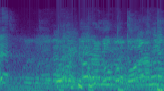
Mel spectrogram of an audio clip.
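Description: Speech: a man talking, with other voices chattering around him.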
